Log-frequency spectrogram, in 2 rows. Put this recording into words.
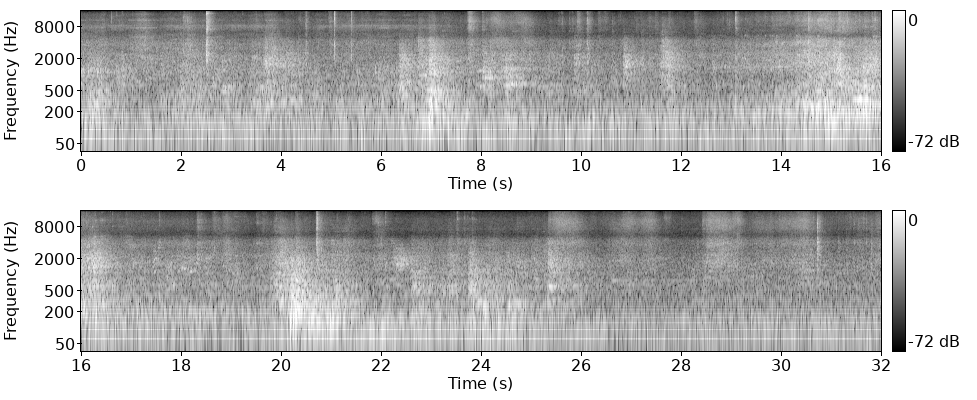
Traffic Sound, Construction Sound, In the square outside the community, Sony PCM D50+ Soundman OKM II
